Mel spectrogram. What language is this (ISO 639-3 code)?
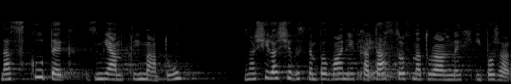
pol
